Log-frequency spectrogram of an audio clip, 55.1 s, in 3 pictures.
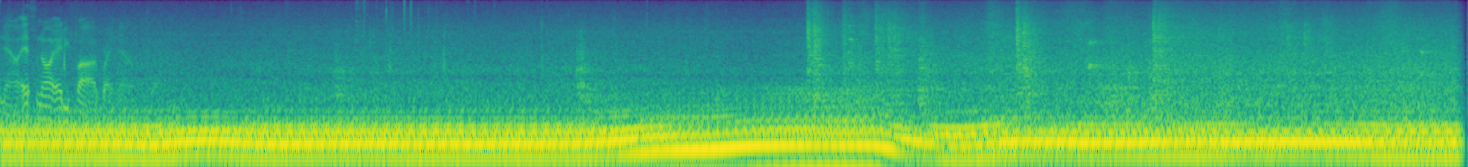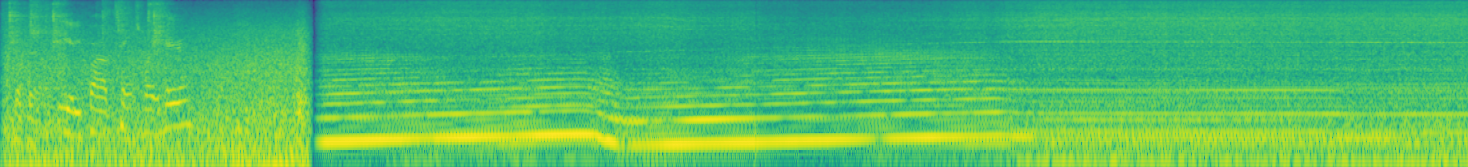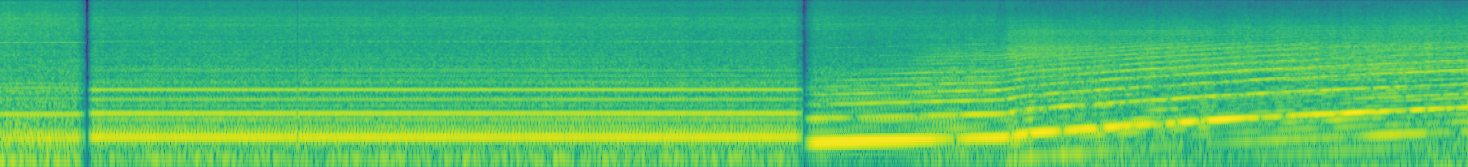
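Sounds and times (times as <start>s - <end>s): loud car engine exhaust revving: 0.0s - 55.0s.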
